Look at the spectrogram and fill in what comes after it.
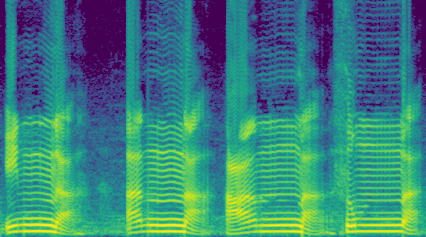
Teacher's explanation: নাকের বাঁশি হইতে গুন্না উচ্চারিত হয়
